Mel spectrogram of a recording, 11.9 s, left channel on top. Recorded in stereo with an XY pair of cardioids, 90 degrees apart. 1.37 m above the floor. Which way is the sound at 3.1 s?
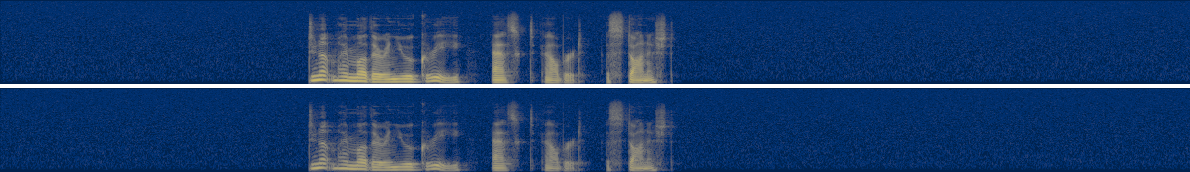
50° left.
